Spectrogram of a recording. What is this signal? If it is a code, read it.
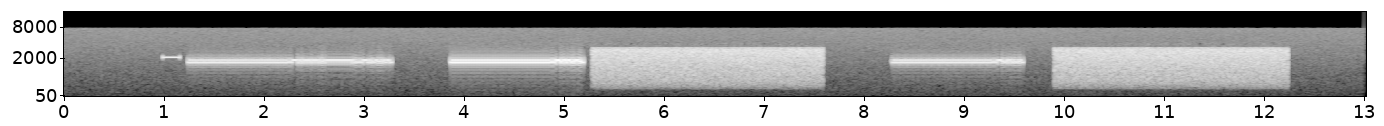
Fax machine handshake, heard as a warble and hiss.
